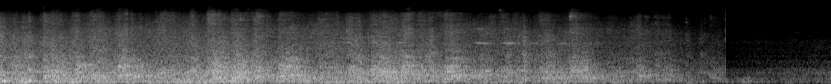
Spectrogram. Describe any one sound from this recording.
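A freight train rattles past close by, wagons clattering over the rails.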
